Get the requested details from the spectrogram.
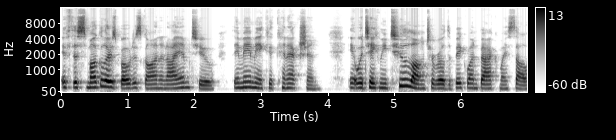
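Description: This is a natural reading voice with ordinary pitch variation over a quiet background.

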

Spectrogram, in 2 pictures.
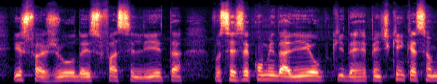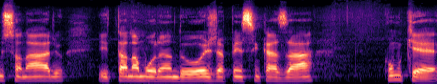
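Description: A man's voice of medium pitch, dark and mellow in tone, at a fairly quick pace with very even loudness. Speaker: TV program host. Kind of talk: interview. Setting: studio. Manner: animated. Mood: friendly, curious. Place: studio. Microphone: lapel.

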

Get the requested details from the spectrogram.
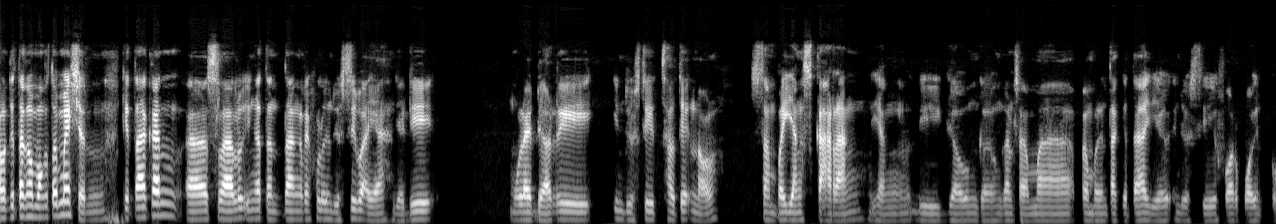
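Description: A man speaks at a moderate pace with a medium pitch and ordinary pitch variation. The background is quiet, and the sound is dry with no echo. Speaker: automation technical expert, webinar speaker; webinar speaker. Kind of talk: webinar presentation. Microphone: connection dropped; video call.

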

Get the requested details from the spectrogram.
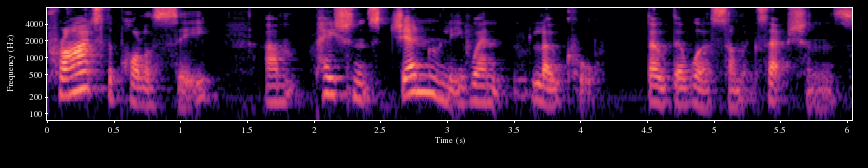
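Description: This woman's pitch is fairly low and swings very widely. She talks at a moderate pace. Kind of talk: interview answer. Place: office.

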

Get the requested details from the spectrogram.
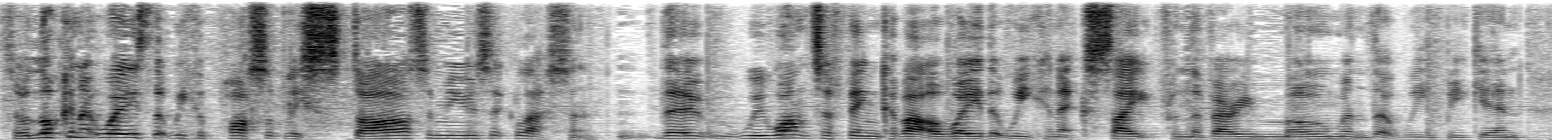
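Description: Faint music plays in the background as a man talks at a fairly quick pace. His pitch varies in an ordinary way. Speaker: music teacher presenting. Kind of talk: lecture. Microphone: webcam.

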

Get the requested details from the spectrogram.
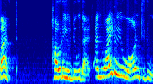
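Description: This woman has a high pitch, a dark, mellow tone and a fairly slow pace, speaking with an Indian accent. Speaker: researcher and science communicator; webinar presenter. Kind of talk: webinar presentation. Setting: video call. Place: home room. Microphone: webcam.

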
